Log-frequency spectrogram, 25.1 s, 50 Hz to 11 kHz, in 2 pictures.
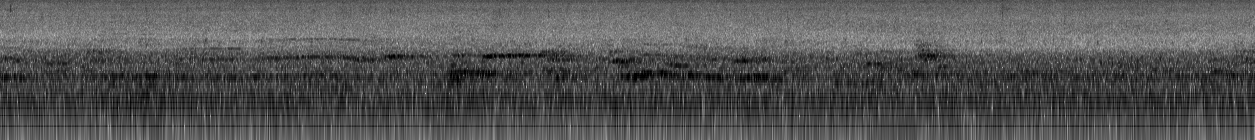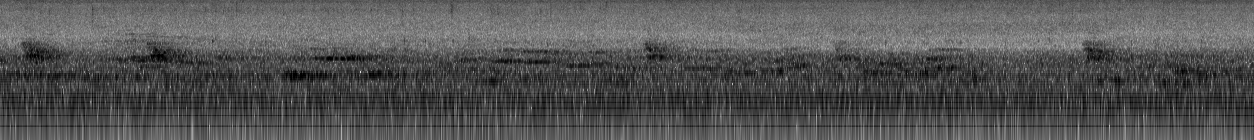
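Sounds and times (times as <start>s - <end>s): distant voices talking: 0.0s - 25.0s
low room hum: 0.0s - 25.0s.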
